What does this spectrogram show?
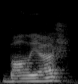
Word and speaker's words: balayage: you pronounce it um is it how you pronounce it balayage balayage that's how you pronounce it so with doing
